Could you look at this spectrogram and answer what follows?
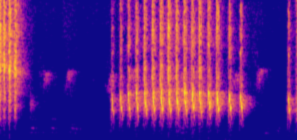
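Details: Sooty-headed bulbul lure meant to get other birds singing back: a loud harsh burst, faint short notes, then an evenly spaced run of about fifteen sharp buzzy chips, then a final brief burst.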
